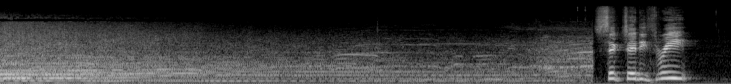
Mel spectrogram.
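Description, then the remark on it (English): Drag race cars roar down the track on a qualifying pass, a loud, sustained engine howl that gradually fades over several seconds, followed by a brief moment of someone talking. “Okay, so then that was the qualifying pass.”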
